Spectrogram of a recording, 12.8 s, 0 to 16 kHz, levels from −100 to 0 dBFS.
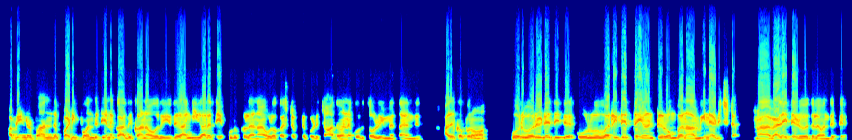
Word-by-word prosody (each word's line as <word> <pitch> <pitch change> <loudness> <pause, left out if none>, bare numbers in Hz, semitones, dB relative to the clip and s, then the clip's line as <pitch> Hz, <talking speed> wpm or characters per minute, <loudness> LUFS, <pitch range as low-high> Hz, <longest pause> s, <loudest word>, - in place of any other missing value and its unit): அப்டின்றப்போ 190 0 0
அந்த 160 -1 0
படிப்பு 180 +4 0
வந்துட்டு 170 0 +1
எனக்கு 165 - -1
அதுக்கான 135 0 0
ஒரு 120 0 0
இது 155 - -1
அங்கீகாரத்தையே 155 +1 +1
குடுக்கல, 145 -5 -1
நான் 110 0 +1
இவ்ளோ 115 +1 0
கஷ்டப்பட்டு - - -5
படிச்சும். - - -2
அதுவும் 175 0 0
எனக்கு - - -2
ஒரு 120 - -8
தோல்வி 130 0 +1
மேரிதான் 120 +1 -1
இருந்துச்சு. 110 -1 -5 0.3
அதுக்கு - - +1
அப்புறம் - - 0 0.5
ஒரு 165 +2 +1
வருடத்தை 175 -1 +2 0.2
ஒரு 150 +2 +2 0.2
வருடத்தை 170 +3 +2
வந்துட்டு 140 +4 +1
ரொம்ப 140 +2 0
நான் 125 -3 +2
வீணடிச்சுட்டேன். 155 -1 +1 0.3
அ - - +2 0.2
வேலை 145 +1 +4
தேடுவதுல 115 -2 +1
வந்துட்டு. 110 - -3
150 Hz, 160 wpm, -23 LUFS, 125-170 Hz, 0.5 s, வேலை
